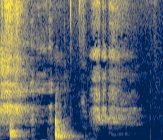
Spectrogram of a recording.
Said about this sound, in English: You were knocking at the dog. Yeah, he's trying to escape underneath the fence.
